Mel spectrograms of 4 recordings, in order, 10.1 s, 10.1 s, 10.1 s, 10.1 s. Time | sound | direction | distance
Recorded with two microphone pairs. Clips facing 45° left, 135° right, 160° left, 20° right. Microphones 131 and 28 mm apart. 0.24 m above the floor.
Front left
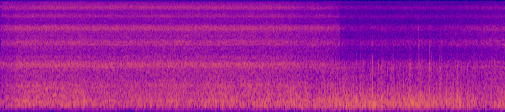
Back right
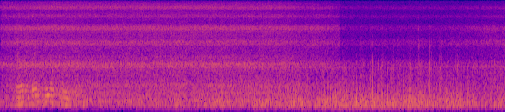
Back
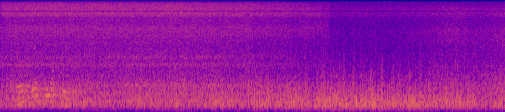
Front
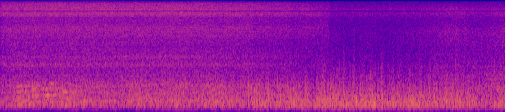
0.2 | a man speaking | 115° right | 4.5 m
